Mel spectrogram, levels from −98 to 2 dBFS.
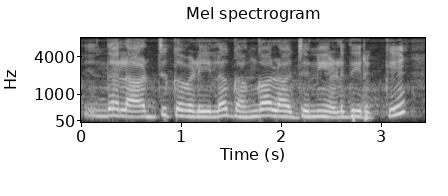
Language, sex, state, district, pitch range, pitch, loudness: Tamil, female, Tamil Nadu, Kanyakumari, 195-230 Hz, 205 Hz, -14 LUFS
